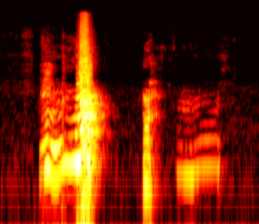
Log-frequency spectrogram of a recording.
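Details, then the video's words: Foster Great Dane asking for breakfast with talkative vocal sounds: a wavering whine, a loud rough bark-groan, a short yelp and a steady drawn-out whine at the end. "Great Dane talking"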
